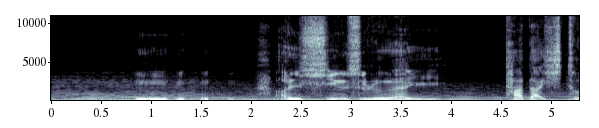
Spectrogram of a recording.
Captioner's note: chuckle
